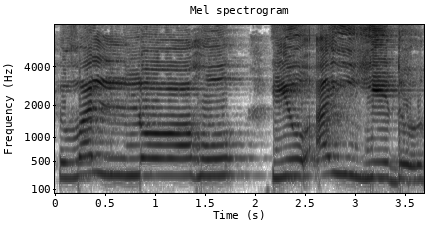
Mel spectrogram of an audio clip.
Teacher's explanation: اللہ کے نام سے پہلے واو پہ زبر ہے تو اس اللہ کے نام کو موٹا ادا کریں گے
